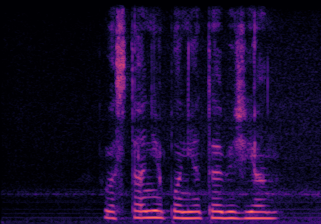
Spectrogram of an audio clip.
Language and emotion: Russian, neutral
